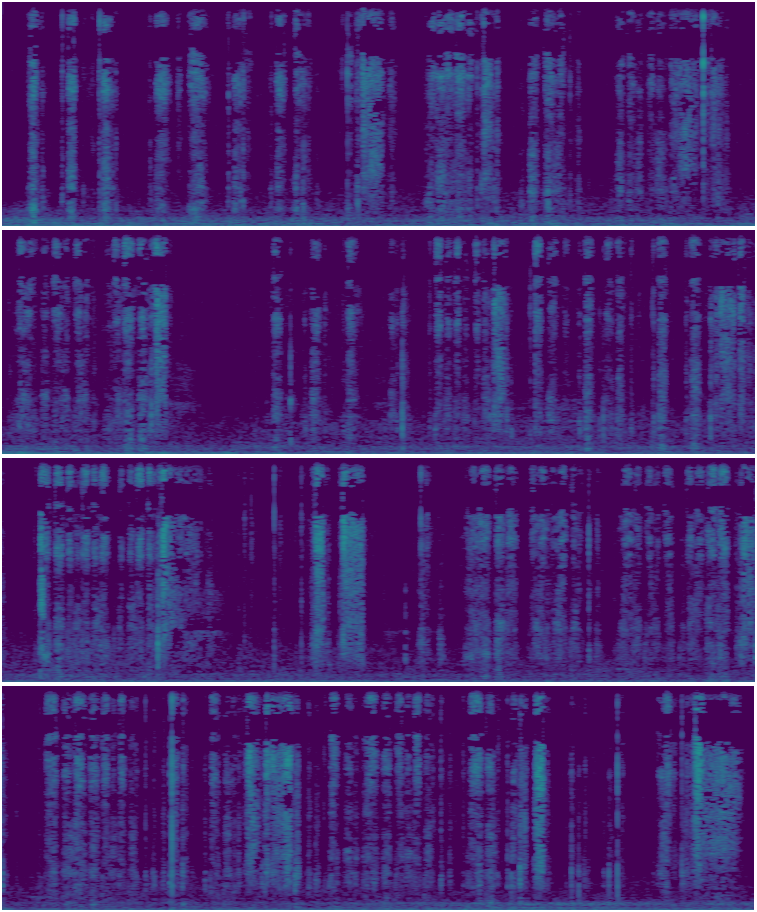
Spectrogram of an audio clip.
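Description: Pen scratching on lined paper in quick, irregular strokes as someone writes by hand in cursive, heard close up over a low steady hum.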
